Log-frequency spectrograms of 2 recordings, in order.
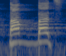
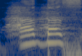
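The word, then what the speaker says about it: تبت: Ada suaranya hames. Karena ada sifat huruf itu hames lawannya jahr. Understand? Yes. Yes. Yes. Heeh. Makanya bacanya tabbat. Tabbat ya. Coba bareng. 1 2 3. Tabbas.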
